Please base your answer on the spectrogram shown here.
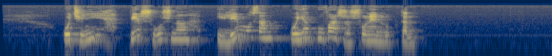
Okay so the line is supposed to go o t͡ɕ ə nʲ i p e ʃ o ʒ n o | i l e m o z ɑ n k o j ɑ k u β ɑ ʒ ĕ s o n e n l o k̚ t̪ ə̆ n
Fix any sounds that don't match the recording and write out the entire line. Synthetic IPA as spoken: o t͡ɕ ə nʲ i p e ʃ o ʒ n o | i l e m o z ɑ n k o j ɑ k u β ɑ ʒ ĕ ʃ o n e n l u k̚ t̪ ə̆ n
